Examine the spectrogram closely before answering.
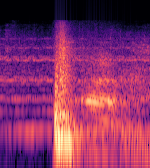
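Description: A single solid thud of a shin knocking into furniture breaks the quiet as someone gets up to see who is knocking at the door, followed right away by a pained vocal groan over a faint background hum.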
